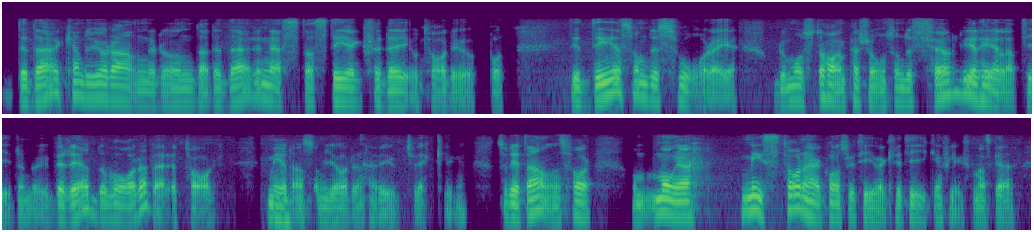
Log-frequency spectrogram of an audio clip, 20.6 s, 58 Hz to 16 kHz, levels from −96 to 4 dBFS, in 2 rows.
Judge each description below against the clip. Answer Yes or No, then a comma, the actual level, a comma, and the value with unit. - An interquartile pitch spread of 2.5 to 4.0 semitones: No, average, 5.2 semitones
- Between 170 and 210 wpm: Yes, average, 190 wpm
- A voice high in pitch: No, low, 120 Hz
